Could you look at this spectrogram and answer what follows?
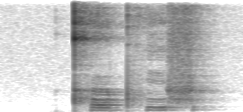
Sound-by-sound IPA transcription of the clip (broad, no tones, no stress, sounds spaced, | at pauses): kʰ ə pʰ i f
